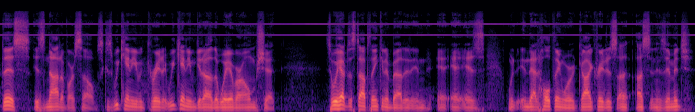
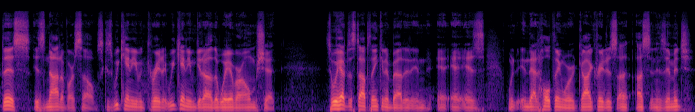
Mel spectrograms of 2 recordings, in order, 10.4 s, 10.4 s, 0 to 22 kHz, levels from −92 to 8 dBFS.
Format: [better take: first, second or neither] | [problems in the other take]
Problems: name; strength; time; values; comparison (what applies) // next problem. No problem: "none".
second | high-pitched whine; faint; throughout; 9 kHz, 20 dB below the speech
